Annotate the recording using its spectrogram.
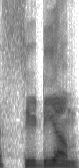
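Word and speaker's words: Psidium: ग्वाभा अमरूद का होता है सीडियम, पी साइलेंट है, ठीक है, पी साइलेंट है। क्या पढ़ते हैं? सीडियम ग्वाजाभा, सीडियम ग्वाजाभा।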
